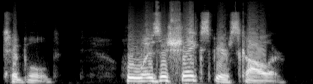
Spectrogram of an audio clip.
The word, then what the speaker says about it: Theobald: is a guy named John Theobald, pronounced Tybalt, who was a Shakespeare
